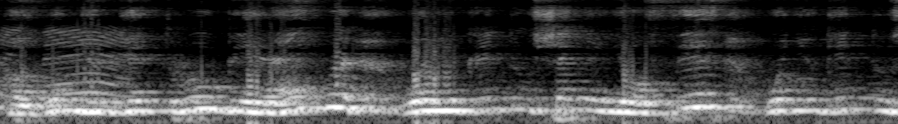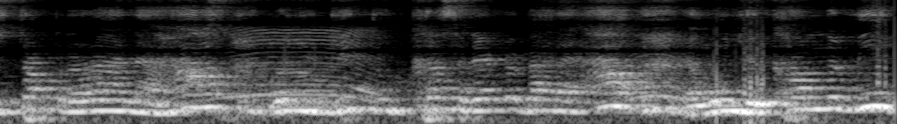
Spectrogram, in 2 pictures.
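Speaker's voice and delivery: loud, driving, building pulpit cadence; swelling preacher's roar of assurance; full-force preaching. Real, not acted. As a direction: preach it in surging waves of rhythmic phrases.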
